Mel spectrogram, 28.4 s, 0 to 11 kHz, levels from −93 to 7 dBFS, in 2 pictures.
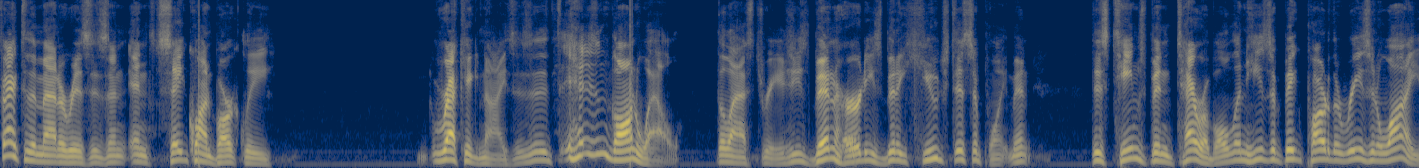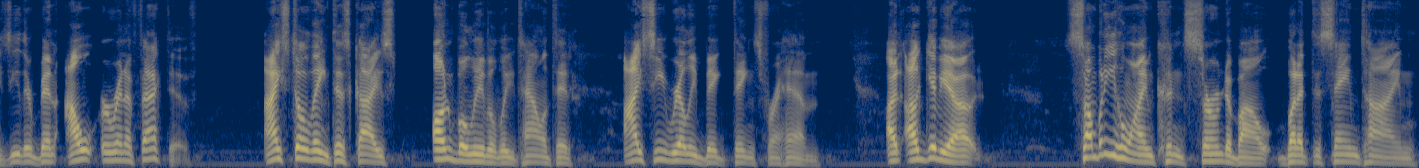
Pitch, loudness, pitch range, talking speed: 135 Hz, -23 LUFS, 100-165 Hz, 160 wpm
